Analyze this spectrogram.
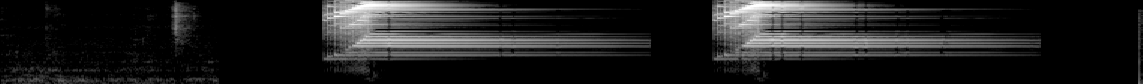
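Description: Two identical bright chime sound effects, each opening with a quick rising sparkle and ringing out over about two seconds, the second coming about two and a half seconds after the first.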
